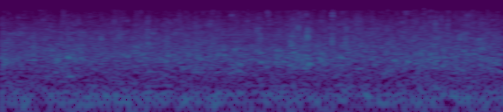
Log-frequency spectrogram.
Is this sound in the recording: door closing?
no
